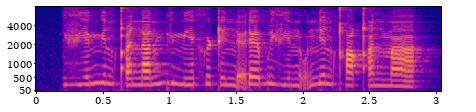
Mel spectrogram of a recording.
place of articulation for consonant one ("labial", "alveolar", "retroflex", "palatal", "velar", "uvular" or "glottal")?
labial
